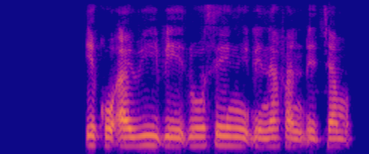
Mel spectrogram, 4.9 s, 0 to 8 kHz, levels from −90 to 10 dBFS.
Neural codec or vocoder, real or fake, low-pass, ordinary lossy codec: none; real; 7.2 kHz; AAC, 32 kbps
